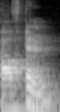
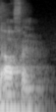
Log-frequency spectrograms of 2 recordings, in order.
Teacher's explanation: there is a silent t in this word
